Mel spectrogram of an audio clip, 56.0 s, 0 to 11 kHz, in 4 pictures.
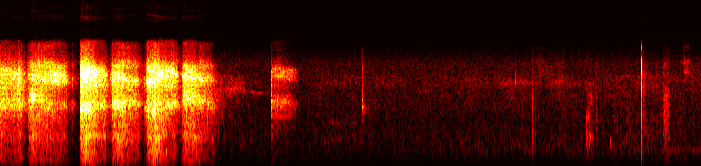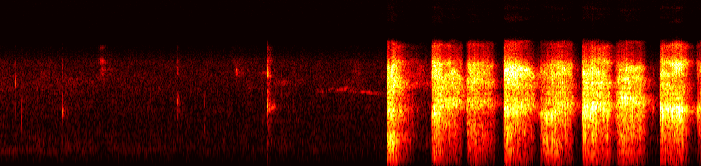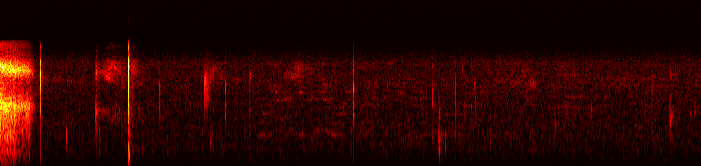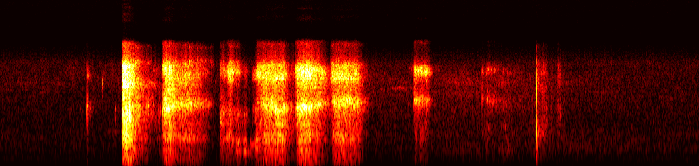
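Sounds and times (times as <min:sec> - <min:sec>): pet snoring: 0:00.0 - 0:04.5, 0:05.4 - 0:06.0, 0:21.8 - 0:28.8, 0:44.5 - 0:49.5, 0:50.3 - 0:50.8.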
